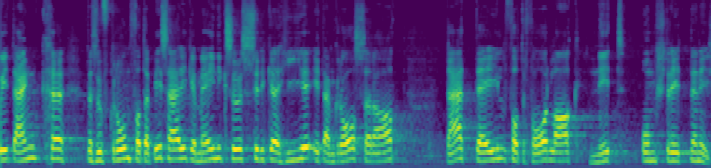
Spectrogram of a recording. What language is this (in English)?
Swiss German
